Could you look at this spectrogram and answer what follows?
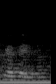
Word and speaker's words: ReVe: Yeah, Reve. Reve. Well, like red velvet, but red.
